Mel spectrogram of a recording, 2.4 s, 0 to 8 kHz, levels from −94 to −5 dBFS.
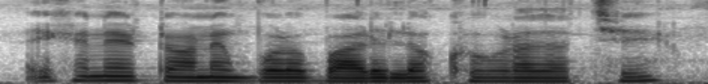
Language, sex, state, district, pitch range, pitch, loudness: Bengali, male, West Bengal, Alipurduar, 120-135 Hz, 125 Hz, -16 LUFS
